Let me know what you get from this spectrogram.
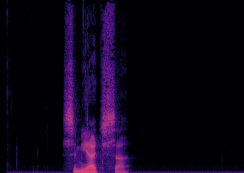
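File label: "smiať sa", Slovak; pronunciation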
